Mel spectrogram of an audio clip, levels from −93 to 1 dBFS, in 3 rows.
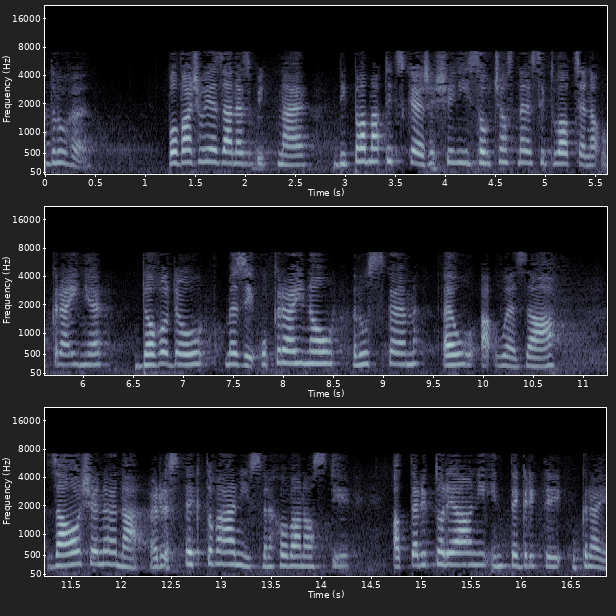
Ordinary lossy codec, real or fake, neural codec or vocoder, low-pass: MP3, 32 kbps; fake; codec, 16 kHz, 0.5 kbps, X-Codec, HuBERT features, trained on LibriSpeech; 7.2 kHz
